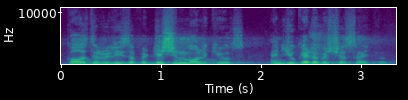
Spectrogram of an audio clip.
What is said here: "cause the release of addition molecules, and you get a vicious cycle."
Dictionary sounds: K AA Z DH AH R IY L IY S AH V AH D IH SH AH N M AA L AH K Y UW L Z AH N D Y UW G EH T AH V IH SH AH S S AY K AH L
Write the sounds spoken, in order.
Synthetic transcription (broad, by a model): K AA Z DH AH R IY L IY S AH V AH D IH SH AH N M AA L AH K Y UW L Z AH N D Y UW G EH T AH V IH SH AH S S AY K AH L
